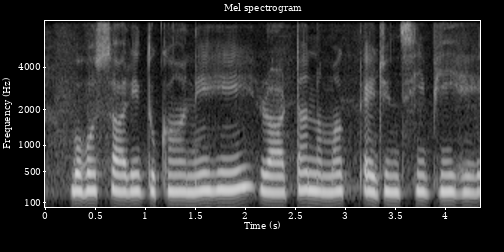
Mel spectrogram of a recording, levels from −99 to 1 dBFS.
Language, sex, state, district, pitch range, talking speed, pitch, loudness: Hindi, female, Bihar, Gaya, 220-235 Hz, 110 wpm, 225 Hz, -25 LUFS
